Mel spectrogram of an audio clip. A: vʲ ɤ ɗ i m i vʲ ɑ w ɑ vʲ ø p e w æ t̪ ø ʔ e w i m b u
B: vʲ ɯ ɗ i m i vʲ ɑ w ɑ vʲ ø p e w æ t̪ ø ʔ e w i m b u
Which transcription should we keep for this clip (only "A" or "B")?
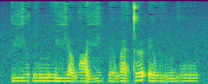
B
